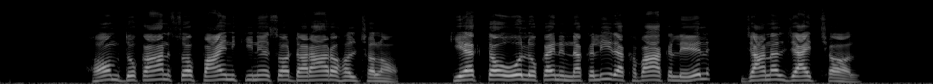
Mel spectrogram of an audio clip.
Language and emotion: Maithili, fearful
